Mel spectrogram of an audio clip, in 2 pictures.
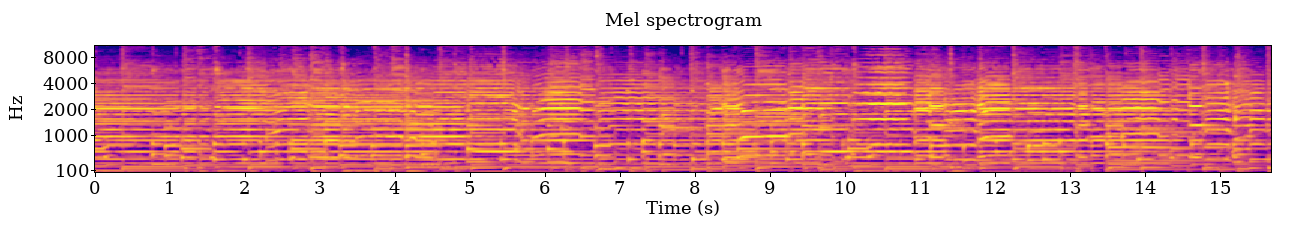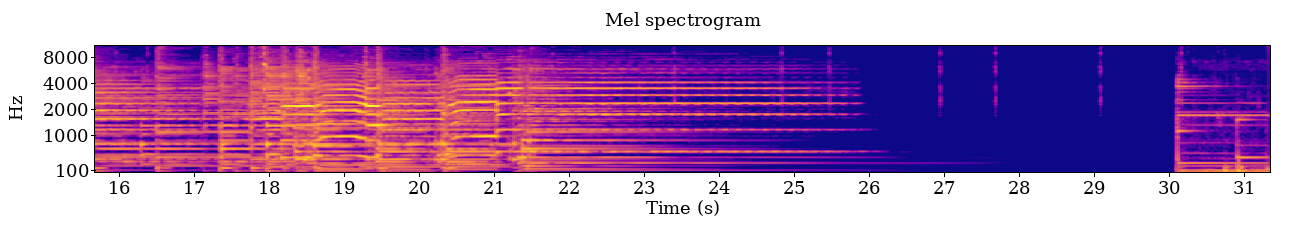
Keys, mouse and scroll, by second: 24.2 ctrl+z, 28.2 x.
